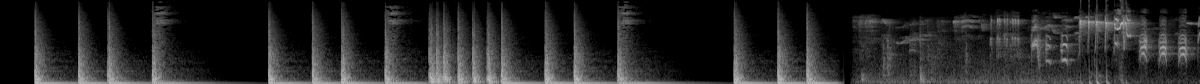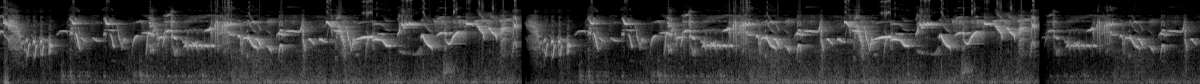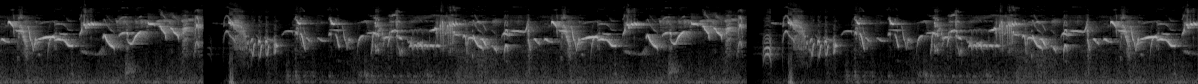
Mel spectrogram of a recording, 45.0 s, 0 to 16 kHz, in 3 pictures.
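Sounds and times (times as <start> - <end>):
bird singing: 10.7 - 44.9.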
